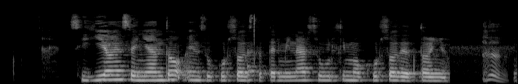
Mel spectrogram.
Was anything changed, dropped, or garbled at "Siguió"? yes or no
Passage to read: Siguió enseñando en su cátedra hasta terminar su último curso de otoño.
no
